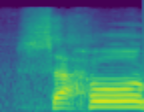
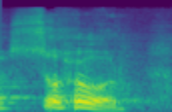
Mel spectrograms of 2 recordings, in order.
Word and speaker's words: سحور: And there's 2 ways of pronouncing the word as we explained. Sahur with a fatha, vowel sound, or suhoor with a dhamma vowel sound.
